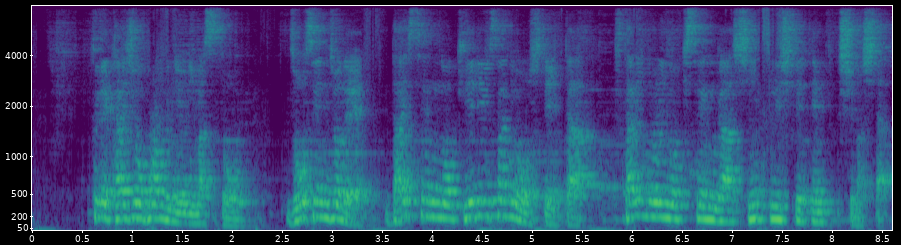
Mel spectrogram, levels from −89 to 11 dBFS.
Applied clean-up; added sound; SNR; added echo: neural separator model SepFormer DNS4.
